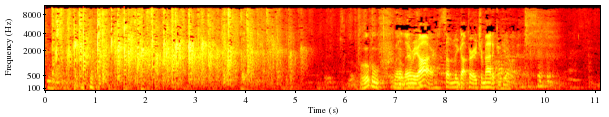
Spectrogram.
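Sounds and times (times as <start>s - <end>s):
speech: 0.0s - 1.2s, 6.4s - 10.1s
audience round of applause: 0.0s - 5.4s.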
